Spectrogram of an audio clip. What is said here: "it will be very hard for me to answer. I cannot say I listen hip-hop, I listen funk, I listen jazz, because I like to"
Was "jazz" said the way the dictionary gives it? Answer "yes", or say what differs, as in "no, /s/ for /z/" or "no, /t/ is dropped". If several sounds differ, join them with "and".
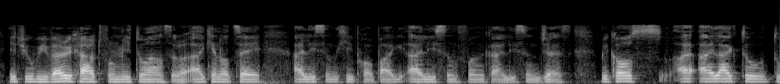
no, /s/ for /z/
